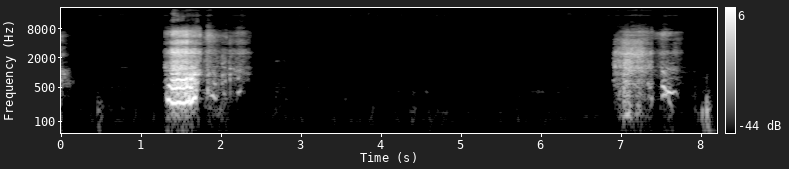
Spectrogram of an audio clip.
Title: Woke up ready to sneeze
